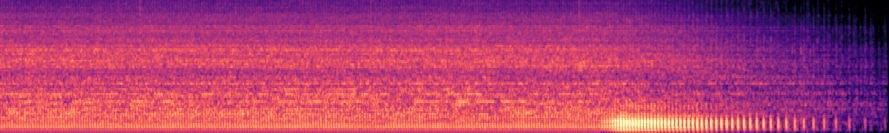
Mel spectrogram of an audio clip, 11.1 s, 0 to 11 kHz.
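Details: Generac GP7500E generator load test after fuel system cleanup: drone surges and labours when heavy load hits, then chugs down to a stop; held 60 Hz at 3000 W but failed at 6000 and 5000 W; engine down on horsepower, cause unconfirmed.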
